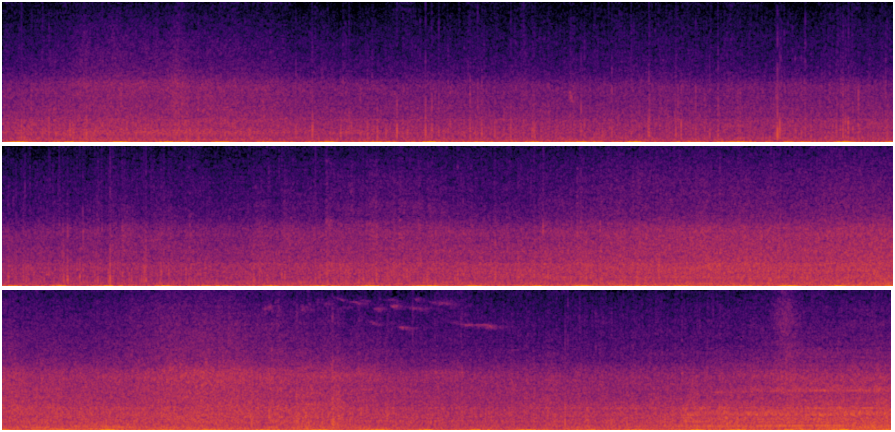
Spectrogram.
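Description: Rain falling on a wet city street, with traffic on the wet road and regular footsteps on the pavement about twice a second. About two-thirds of the way through, a vehicle's tyres hiss past on the wet road.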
